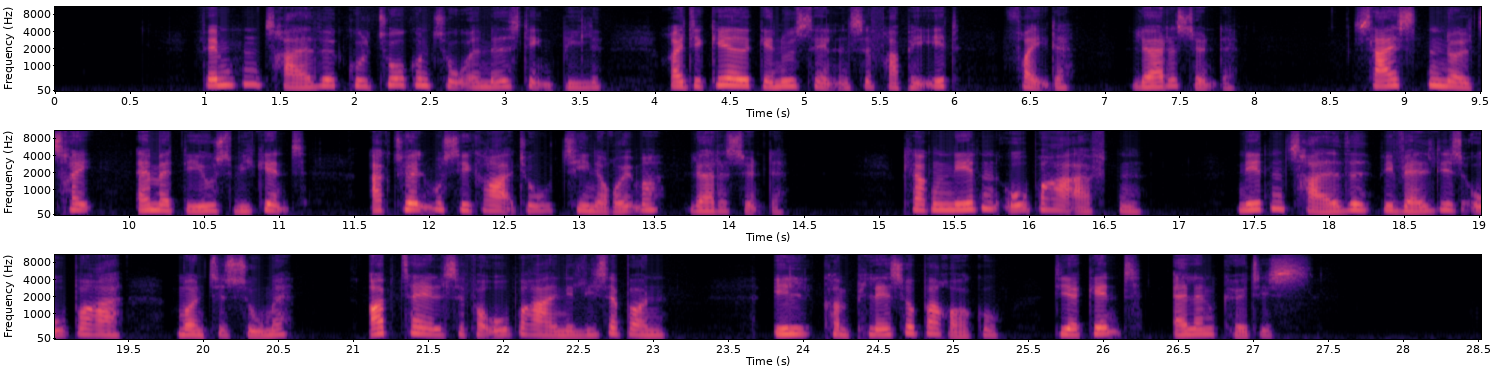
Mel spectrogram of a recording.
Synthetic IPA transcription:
femd̥n̩t͡sʰʁað̞ˠʋəkʰult͡sʰuɐ̰kʰɔ̽nt͡sʰo̝̰ːɐð̞̩ˠmeð̞ˠsd̥e̝̰ːn̥b̥ilə | ʁɛd̥iɡ̥e̝̰ːɐð̞̩ˠɡ̥enuðˠsen̰l̩səfʁɑ̈pʰe̝̰ʔe̝d̥ | fʁɛ̰ːd̥æ | lɶɐɾ̥æsøn̰d̥æ | sɑ̈ɪsd̥n̩ːɔ̽lt͡sʰʁɛ̰ː | æɐmæd̥e̝usʋiɡ̥en̰d̥ | ʔɑ̈ɡ̥̚t͡sʰuel̰musiɡ̥ʁɑ̰̈ːd̥jo̝t͡sʰinæʁœm̰ɐ | lɶɐɾæsøn̰d̥æ | kʰlɒ̽ɡ̥n̩ne̝d̥n̩o̝̰ːb̥əʁɑʔɑ̈fd̥n̩ | ne̝d̥n̩t͡sʰʁaðˠʋəʋe̝ʋæld̥iso̝̰ːb̥əʁɑ | mɒ̽nt͡sʰe̝sumæ | ɒ̽b̥̚t͡sʰɛ̰ːɪl̩səfɒ̽ʔo̝ːb̥əʁɑ̈nilisæb̥ɒ̽n | elkʰɒ̽mpʰleso̝b̥ɑ̈ʁɒ̽kʰo̝ | d̥iʁiɡ̥en̰d̥ | ælænkʰød̥is

